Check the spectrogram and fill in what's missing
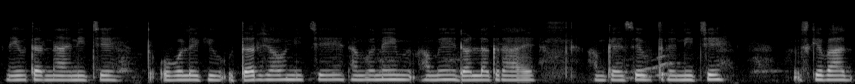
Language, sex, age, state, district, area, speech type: Hindi, female, 18-30, Uttar Pradesh, Ghazipur, urban, spontaneous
